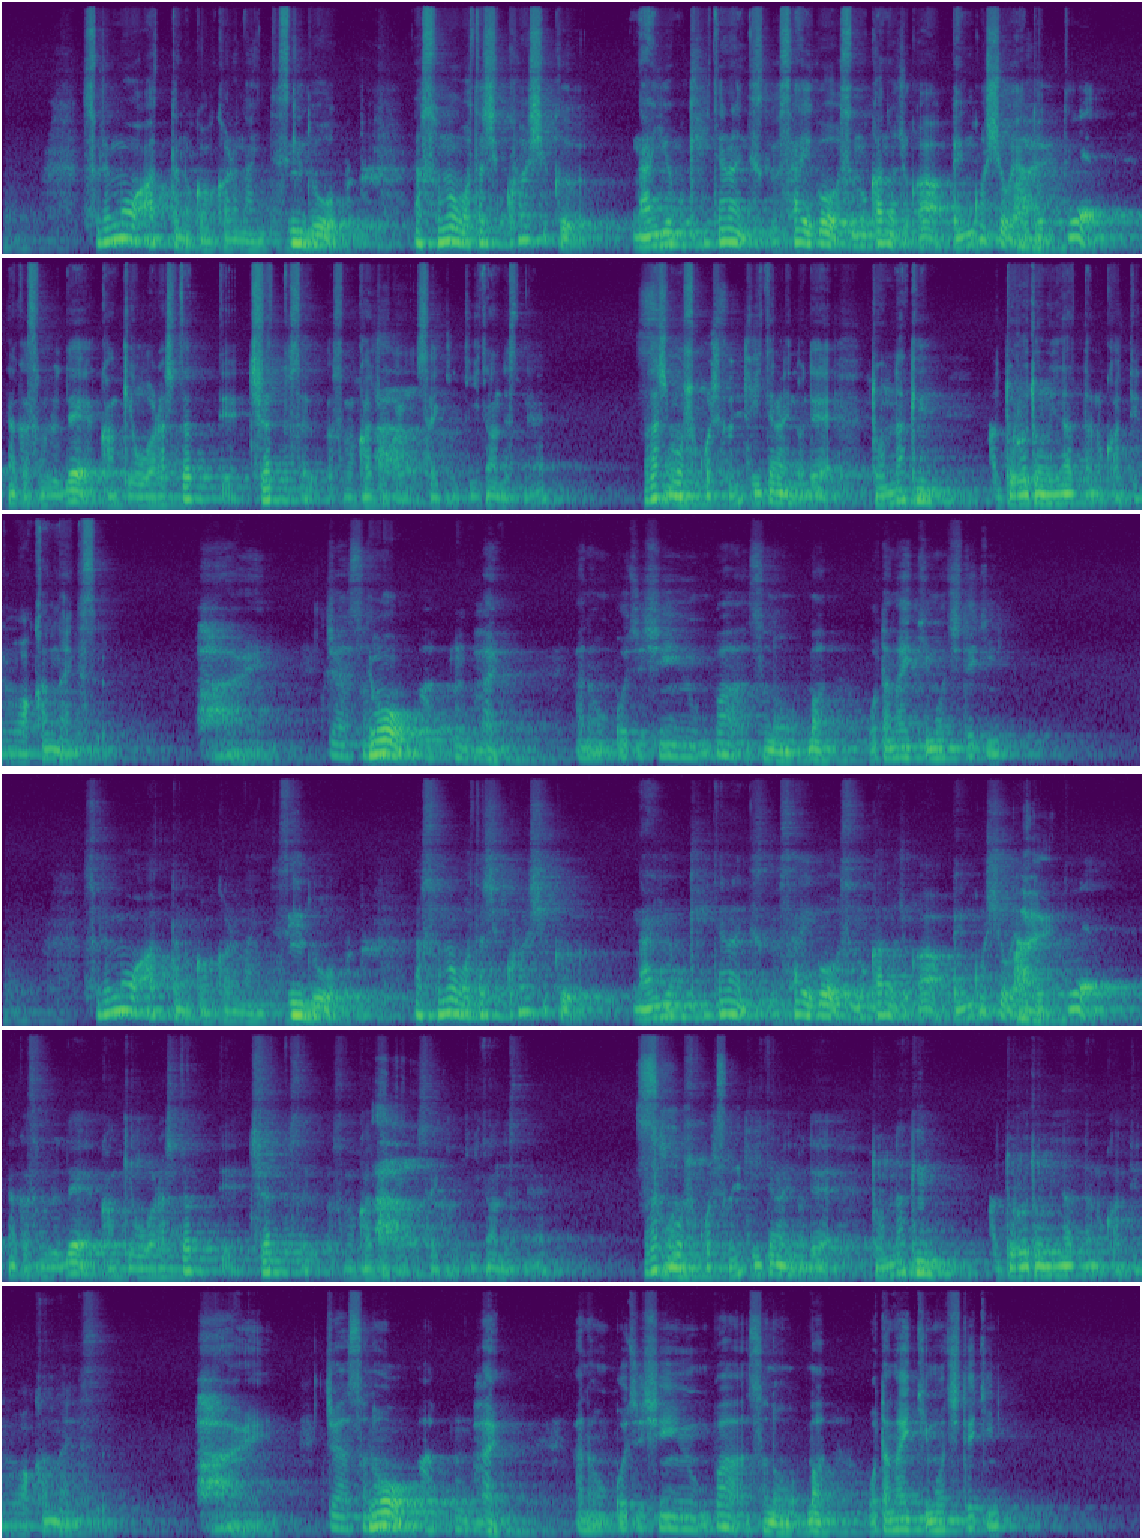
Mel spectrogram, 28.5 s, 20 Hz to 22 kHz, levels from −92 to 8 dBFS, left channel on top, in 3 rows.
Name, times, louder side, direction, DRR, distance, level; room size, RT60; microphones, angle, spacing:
voice 1, 0.4-4.9 5.2-9.1 9.5-14.1 14.8-17.3 17.7-19.8 22.0-22.4 22.7-23.1, left 2 dB, 50° left, 8 dB, 1.1 m, -26 dB
voice 2, 8.4-8.8 12.6-13.3 14.8-15.3 15.6-15.7 17.1-17.4 20.6-22.6 22.9-23.2 23.6-27.3, right 2 dB, 40° right, 10 dB, 0.8 m, -28 dB
16.5 x 11.5 x 6.2 m, 2.1 s
head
